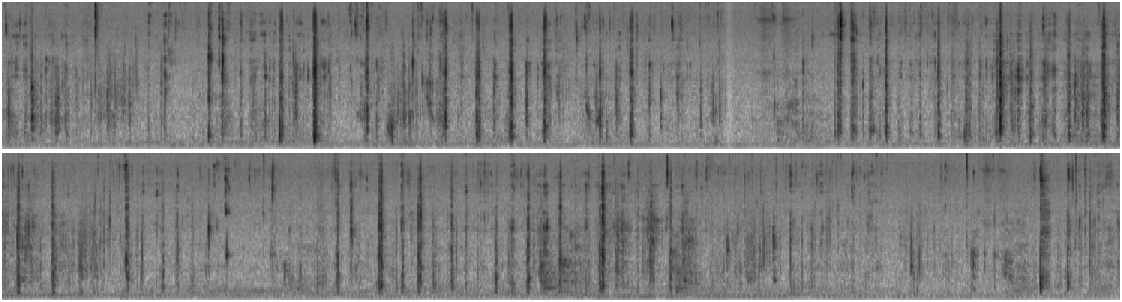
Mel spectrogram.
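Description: Close-miked chewing of curry and rice: many sharp, wet mouth clicks and small crunches.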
